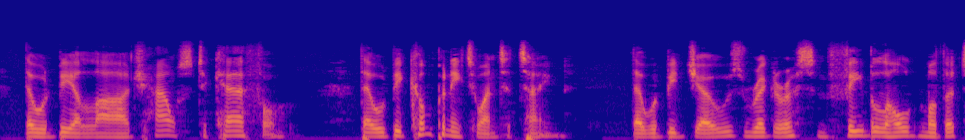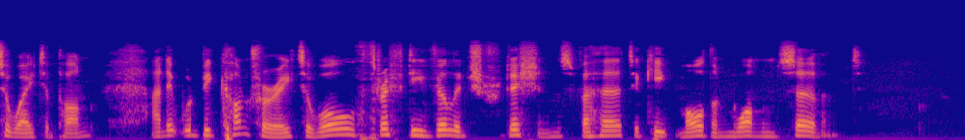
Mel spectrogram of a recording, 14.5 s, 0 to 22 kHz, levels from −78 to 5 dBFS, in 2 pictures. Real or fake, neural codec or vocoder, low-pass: real; none; 7.2 kHz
